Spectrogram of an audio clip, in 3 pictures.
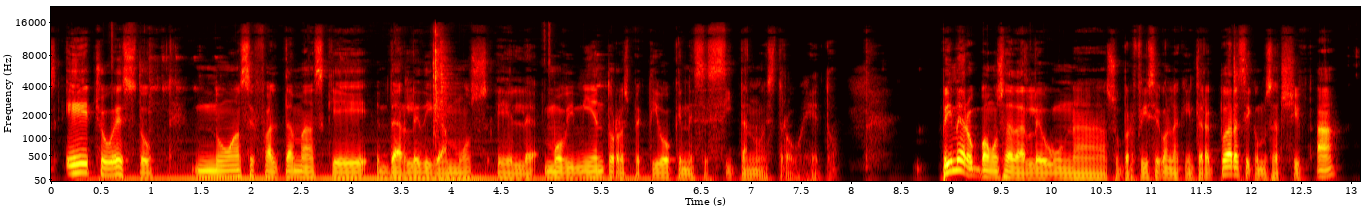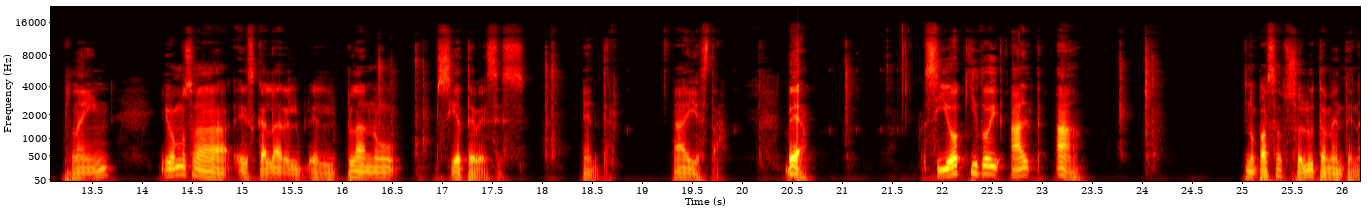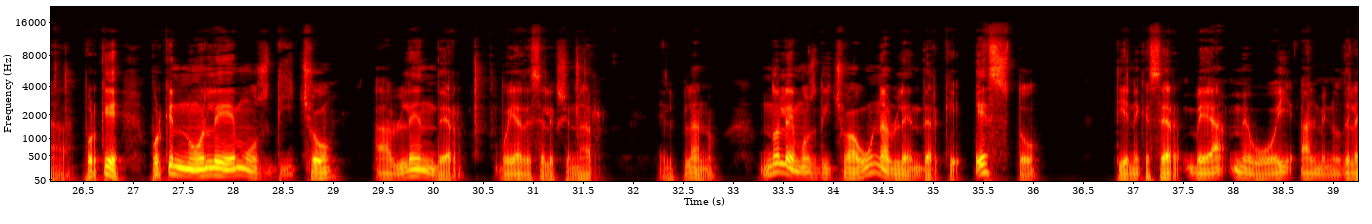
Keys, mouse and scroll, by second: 7.3-7.8 scroll down 1, 7.8 middle click, 8.6-9.0 scroll down 1, 9.0 middle click, 9.8 middle click, 9.8 scroll up 2, 12.5 shift+a, 13.6 click, 15.4 click, 16.2-18.0 middle drag, 17.0 s, 17.4 7, 18.7 Return, 19.3 scroll down 2, 19.5-20.8 middle drag, 20.8 scroll up 1, 21.1 middle click, 21.8 shift+middle click, 24.7 alt+a, 26.9 Escape, 27.5-29.2 drag, 31.1 a, 32.1 b, 32.5-34.6 drag, 34.9 middle click, 35.4 click.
